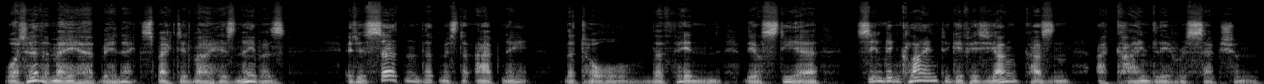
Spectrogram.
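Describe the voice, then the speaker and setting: Deep, gravelly male ghost story narrator. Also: no echo. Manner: measured, expressive storytelling. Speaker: audiobook narrator.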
